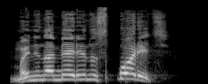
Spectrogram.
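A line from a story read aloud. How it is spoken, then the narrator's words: Barking shout. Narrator (Russian): гаркнул король рассветов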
